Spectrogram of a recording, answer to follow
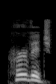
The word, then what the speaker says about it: Hurwicz: Leonid Leo hurvich polish pronunciation L observe it August 21st 1917 -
